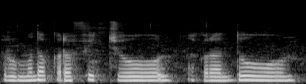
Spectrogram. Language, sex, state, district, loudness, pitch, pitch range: Chakma, female, Tripura, Dhalai, -14 LUFS, 185 Hz, 185-200 Hz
